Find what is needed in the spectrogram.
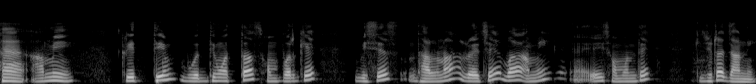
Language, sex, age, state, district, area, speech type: Bengali, male, 45-60, West Bengal, Hooghly, urban, spontaneous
